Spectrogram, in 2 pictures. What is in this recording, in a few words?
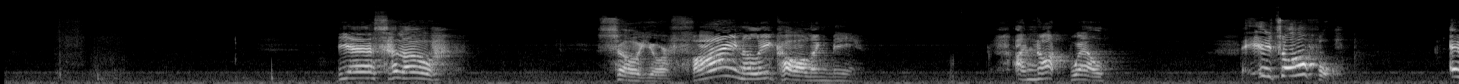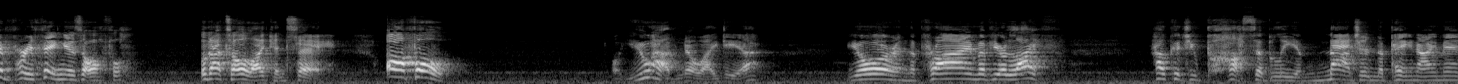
voice English short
